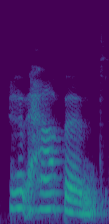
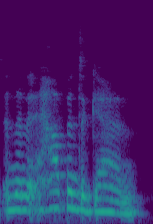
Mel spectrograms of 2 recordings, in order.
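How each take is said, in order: First: Said in the usual way. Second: Whispering. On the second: Real, not acted. Whispered repeat for emphasis.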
